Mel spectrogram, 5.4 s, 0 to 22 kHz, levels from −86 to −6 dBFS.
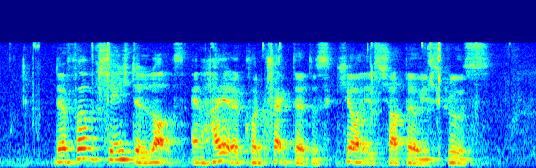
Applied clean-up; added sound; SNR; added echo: neural mask model Resemble Enhance denoiser.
